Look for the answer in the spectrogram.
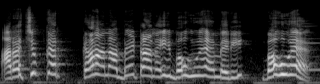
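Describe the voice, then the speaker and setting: A woman's voice: very high voice, expressive, moderate pace, bright, forceful tone, exaggerated voice. A woman voicing an affectionate, protective middle-aged mother-in-law in a cartoon family drama, motherly and emphatic. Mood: exasperated. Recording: music behind the voice.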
